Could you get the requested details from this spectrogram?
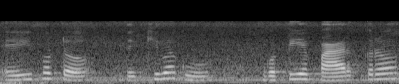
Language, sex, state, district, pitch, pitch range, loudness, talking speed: Odia, female, Odisha, Malkangiri, 200 Hz, 185-245 Hz, -19 LUFS, 105 wpm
